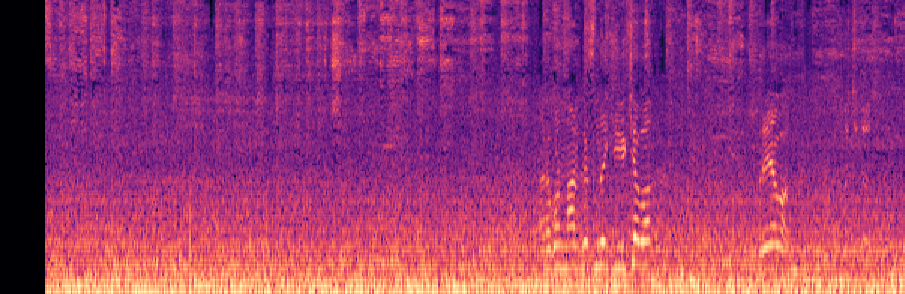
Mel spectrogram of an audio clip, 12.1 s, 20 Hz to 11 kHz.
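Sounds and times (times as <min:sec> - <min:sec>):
engine drone: 0:00.6 - 0:12.0
music: 0:00.6 - 0:12.0
road rumble: 0:00.6 - 0:12.0
wind noise in car cabin: 0:00.6 - 0:12.0.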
